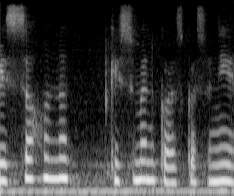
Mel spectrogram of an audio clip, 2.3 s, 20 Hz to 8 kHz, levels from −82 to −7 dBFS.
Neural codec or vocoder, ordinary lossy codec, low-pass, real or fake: codec, 16 kHz in and 24 kHz out, 1 kbps, XY-Tokenizer; none; 7.2 kHz; fake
